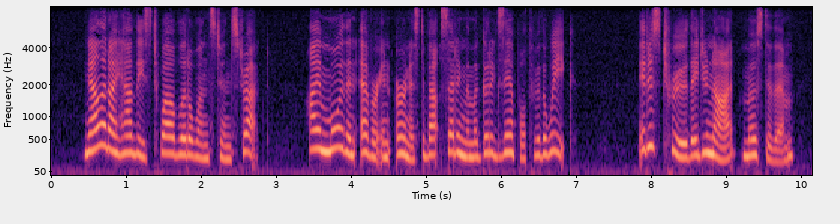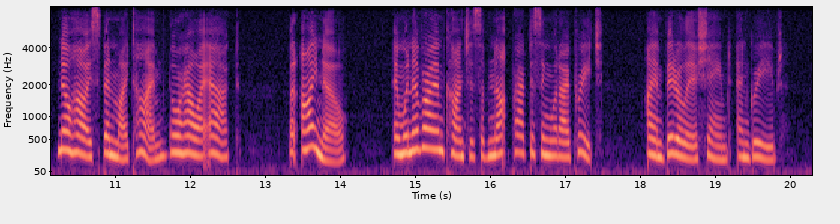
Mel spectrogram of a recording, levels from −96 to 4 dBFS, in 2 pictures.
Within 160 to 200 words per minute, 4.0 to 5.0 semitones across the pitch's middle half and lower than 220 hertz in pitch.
No: average, 190 wpm; average, 4.3 semitones; very high, 255 Hz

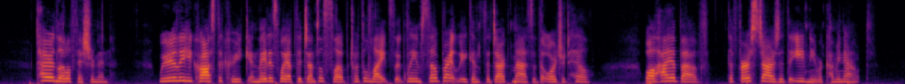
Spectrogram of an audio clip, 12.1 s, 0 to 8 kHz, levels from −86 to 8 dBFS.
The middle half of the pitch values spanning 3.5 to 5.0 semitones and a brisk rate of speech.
No: average, 2.9 semitones; fast, 215 wpm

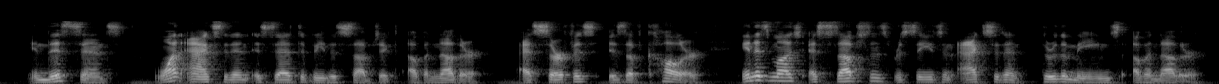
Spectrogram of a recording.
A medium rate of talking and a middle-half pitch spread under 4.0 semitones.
No: average, 145 wpm; average, 5.0 semitones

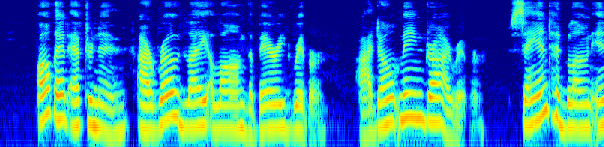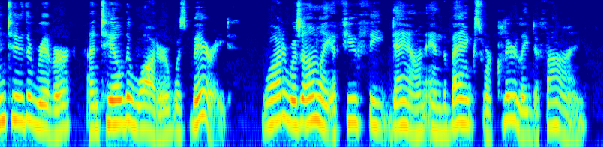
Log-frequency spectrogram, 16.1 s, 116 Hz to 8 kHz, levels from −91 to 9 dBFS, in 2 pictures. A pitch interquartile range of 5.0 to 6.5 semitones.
No: average, 3.9 semitones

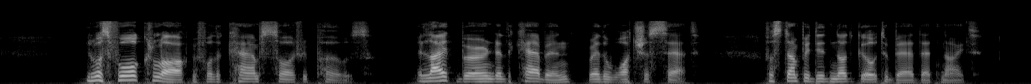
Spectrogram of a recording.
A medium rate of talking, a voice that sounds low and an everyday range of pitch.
Yes: average, 165 wpm; low, 130 Hz; average, 3.5 semitones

